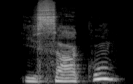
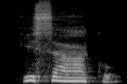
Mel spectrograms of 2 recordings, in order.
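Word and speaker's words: Isaaku: Može se u ovome primjeru izgovoriti jedno duže a, Isaku, a može se izgovoriti i sa dva a, Isaku.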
